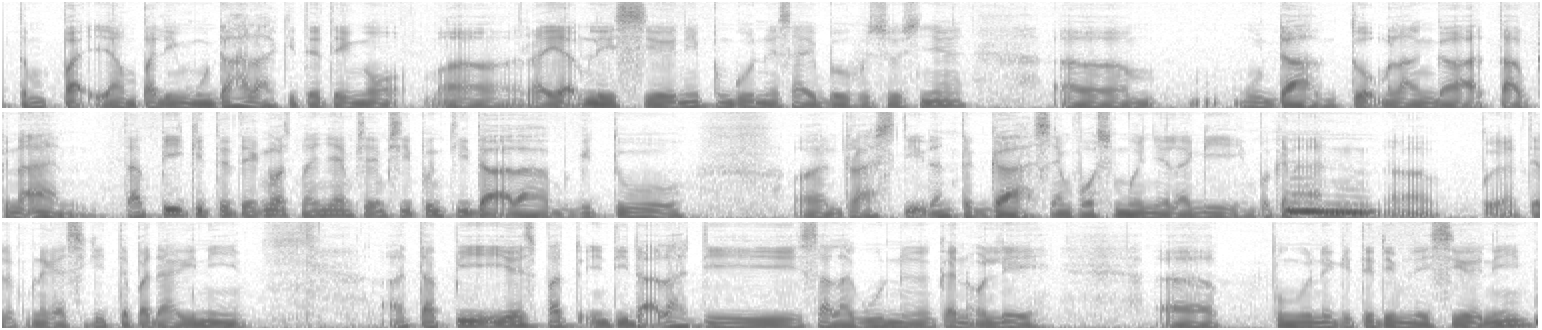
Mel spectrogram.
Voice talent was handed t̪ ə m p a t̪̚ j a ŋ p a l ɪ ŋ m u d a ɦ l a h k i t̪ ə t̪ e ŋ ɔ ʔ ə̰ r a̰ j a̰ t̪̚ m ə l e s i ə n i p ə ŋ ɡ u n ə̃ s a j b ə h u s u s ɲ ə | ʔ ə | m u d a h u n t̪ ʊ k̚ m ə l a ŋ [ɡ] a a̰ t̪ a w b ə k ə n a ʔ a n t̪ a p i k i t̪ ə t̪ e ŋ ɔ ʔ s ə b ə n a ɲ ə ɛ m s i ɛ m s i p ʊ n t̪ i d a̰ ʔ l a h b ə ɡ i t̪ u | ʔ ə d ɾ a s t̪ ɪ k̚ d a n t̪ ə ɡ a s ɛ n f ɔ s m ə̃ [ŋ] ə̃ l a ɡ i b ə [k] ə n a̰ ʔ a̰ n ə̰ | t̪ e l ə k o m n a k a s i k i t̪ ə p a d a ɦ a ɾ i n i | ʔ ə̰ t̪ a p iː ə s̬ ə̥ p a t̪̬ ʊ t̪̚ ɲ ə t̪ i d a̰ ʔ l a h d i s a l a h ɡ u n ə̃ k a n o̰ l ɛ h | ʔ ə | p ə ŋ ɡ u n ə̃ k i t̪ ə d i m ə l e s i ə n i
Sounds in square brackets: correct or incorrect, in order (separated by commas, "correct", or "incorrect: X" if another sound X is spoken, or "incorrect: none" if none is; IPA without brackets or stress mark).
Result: correct, incorrect: ɲ, correct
